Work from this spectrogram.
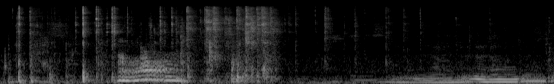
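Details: Toy Poodles playing together on their usual morning obstacle run indoors; low, rumbling growls with short whiny rising notes, over scrabbling paw clicks and thumps on the floor.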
